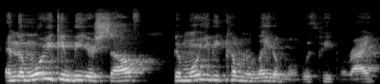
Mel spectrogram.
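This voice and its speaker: A man with a Mexican accent hosting a motivational livestream on his phone, talking fast and energetically and tagging each point with "right?" or "okay?". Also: sits high, lively intonation, a little mellow. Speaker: livestream show host. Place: home room without studio lighting. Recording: echoey room.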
